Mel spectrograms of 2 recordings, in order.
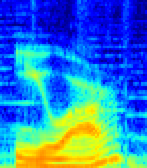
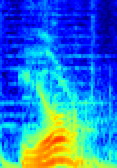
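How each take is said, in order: First: Two separate words are said in full. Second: The words are joined into one contracted sound. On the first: The speaker calls it wrong. "En vez de decir" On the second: The speaker calls it right. "mejor di"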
